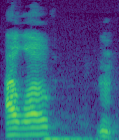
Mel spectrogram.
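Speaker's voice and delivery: talking through a mouthful of pizza; words round a bite of food; mouth full. Real, not acted. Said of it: "I'm talking with my mouth full".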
